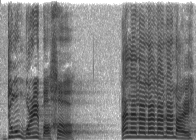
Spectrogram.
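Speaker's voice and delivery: high, loud sing-song with a laugh; imitating the queue-jumper. Queue-jumper waving his group forward, mocking high sing-song. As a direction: mimic him brushing her off and calling his group. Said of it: "And then he said".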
